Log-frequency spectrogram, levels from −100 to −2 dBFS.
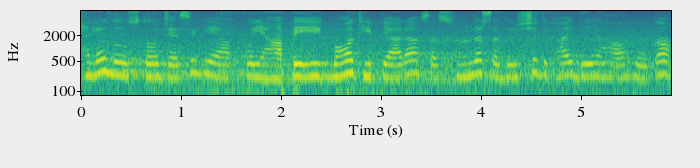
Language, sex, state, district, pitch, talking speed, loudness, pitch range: Hindi, female, Uttarakhand, Tehri Garhwal, 225 Hz, 195 wpm, -16 LUFS, 210-245 Hz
